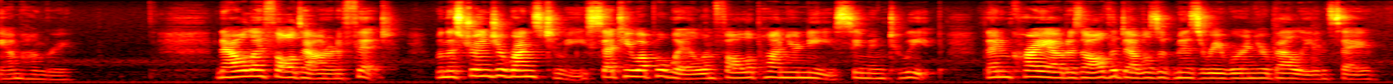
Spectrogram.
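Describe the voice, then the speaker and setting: A woman reading aloud and voicing a rough, scheming young male thief and beggar with a scoffing, swaggering manner. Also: mid-range voice, a little mellow, lightly acted. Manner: archaic swaggering speech, scoffing.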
